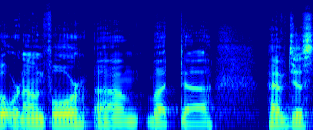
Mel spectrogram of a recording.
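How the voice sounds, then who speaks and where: A man with a Tennessee accent at a fairly slow pace, on a very clean recording with a silent background. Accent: Southern US (Tennessee). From US South, Middle Tennessee. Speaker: farmer. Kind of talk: podcast interview. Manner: halting, many fillers.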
